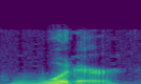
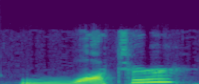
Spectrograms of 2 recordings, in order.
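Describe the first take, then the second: First: The middle consonant sounds like a d. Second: The middle consonant is a clear t.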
